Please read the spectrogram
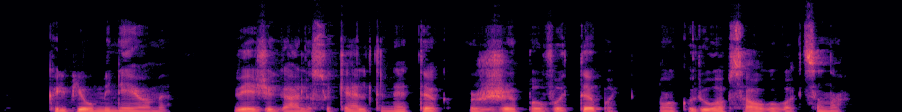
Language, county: Lithuanian, Tauragė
